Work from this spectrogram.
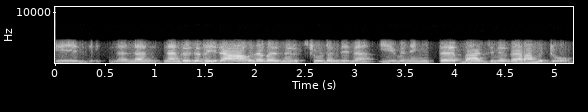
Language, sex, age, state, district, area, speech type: Malayalam, female, 18-30, Kerala, Idukki, rural, conversation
